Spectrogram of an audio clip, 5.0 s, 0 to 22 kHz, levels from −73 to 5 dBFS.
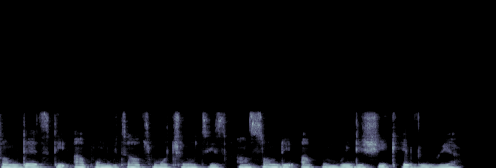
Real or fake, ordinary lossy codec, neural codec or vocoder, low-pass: real; none; none; 7.2 kHz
